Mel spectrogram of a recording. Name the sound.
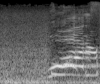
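rushing waterfall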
